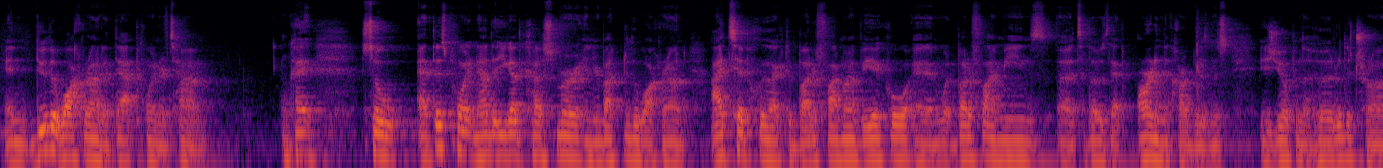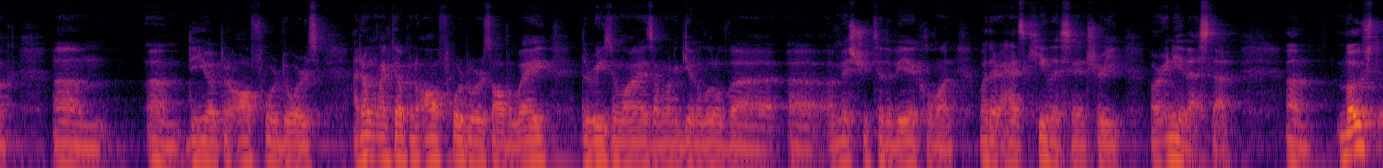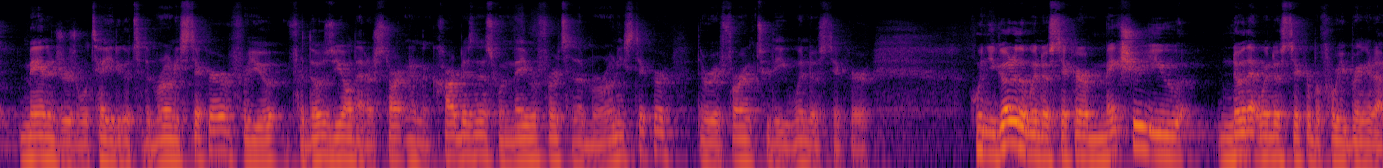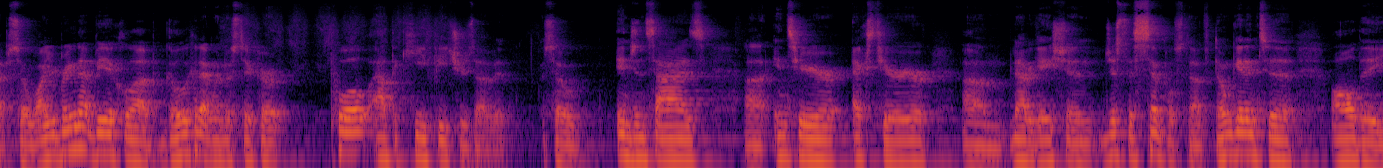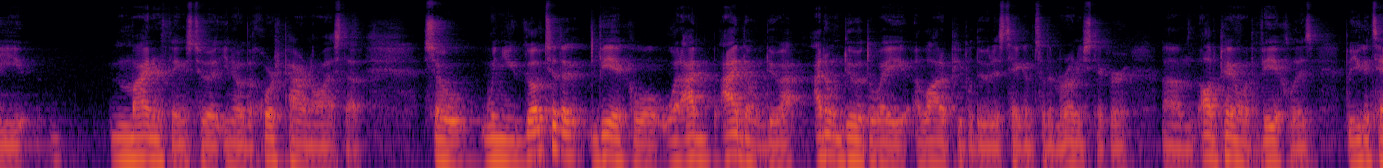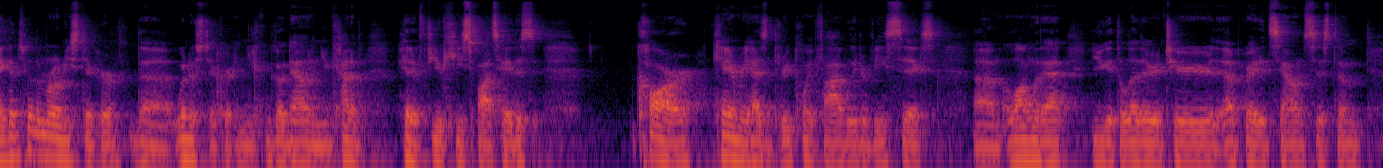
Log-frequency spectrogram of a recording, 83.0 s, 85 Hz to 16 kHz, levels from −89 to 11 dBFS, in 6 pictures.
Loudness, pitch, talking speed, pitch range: -34 LUFS, 95 Hz, 215 wpm, 90-110 Hz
